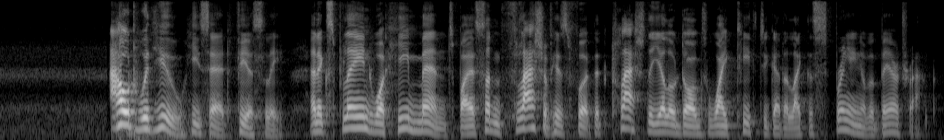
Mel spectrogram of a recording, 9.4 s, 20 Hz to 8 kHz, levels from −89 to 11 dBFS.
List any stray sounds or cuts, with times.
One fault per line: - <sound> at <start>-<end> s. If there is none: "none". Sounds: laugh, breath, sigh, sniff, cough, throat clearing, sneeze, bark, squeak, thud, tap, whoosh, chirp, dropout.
none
